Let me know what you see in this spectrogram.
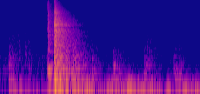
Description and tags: basement door closing.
